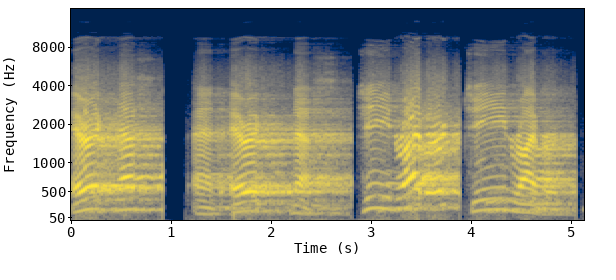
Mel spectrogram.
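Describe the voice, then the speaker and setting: Echoey, high-energy showy race announcer. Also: male voice, big pitch swings, full character voice. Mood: showy, hyped. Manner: drawn-out, booming delivery. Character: excitable male race announcer, big and showy. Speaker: video game race announcer. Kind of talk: racing announcer calls of driver names. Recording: echoey, reverberant, distant, slightly dull.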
